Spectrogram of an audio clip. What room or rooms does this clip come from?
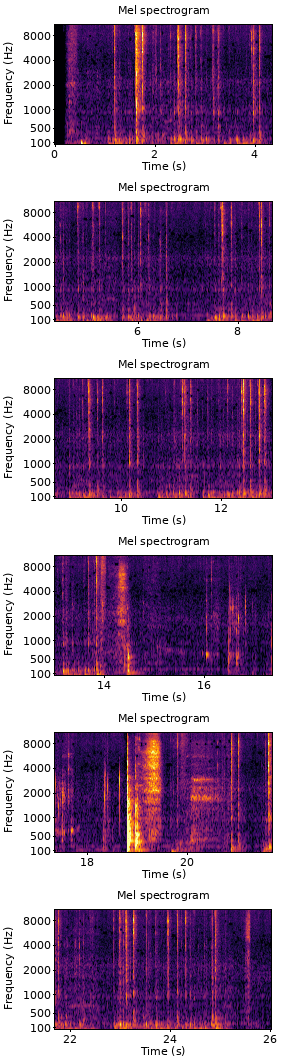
office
